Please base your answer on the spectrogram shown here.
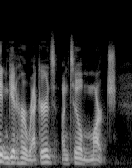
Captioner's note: none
